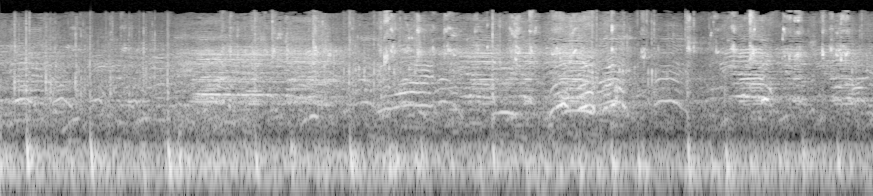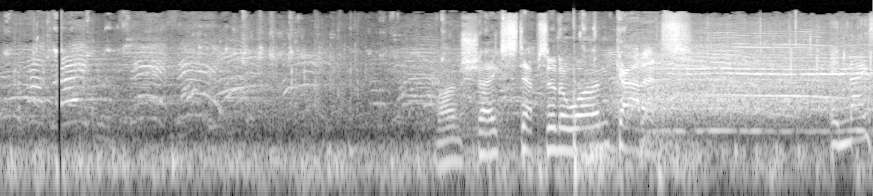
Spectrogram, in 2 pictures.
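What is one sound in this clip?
A basketball thumps as it is dribbled on the court.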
